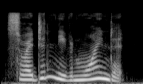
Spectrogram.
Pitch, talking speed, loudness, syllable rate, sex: 240 Hz, 250 wpm, -14 LUFS, 5.8 syllables/s, female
